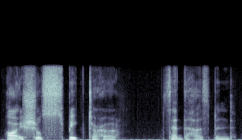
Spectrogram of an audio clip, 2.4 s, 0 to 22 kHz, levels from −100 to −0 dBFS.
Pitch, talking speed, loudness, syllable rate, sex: 170 Hz, 200 wpm, -20 LUFS, 4.9 syllables/s, female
